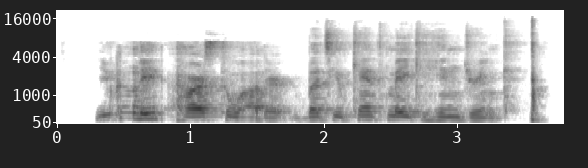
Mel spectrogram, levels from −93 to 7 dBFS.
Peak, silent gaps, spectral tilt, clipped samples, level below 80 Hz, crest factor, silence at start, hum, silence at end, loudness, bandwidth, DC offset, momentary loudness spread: -10 dBFS; none; -3.5 dB/octave; under 0.1%; -76 dBFS; 20 dB; 0.3 s; none; 0.15 s; -30 LUFS; 16.5 kHz; under 0.1%; 12 LU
